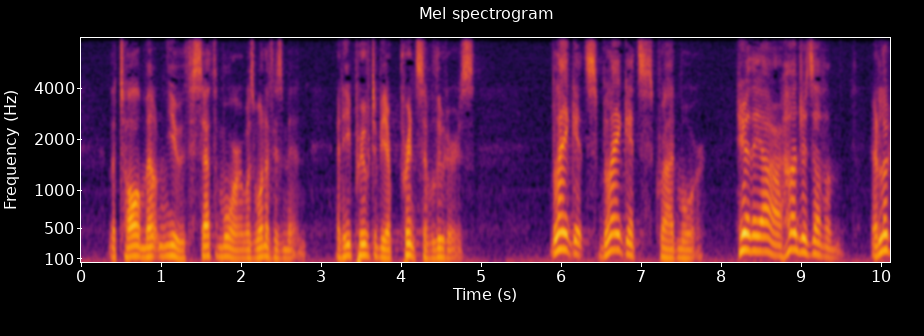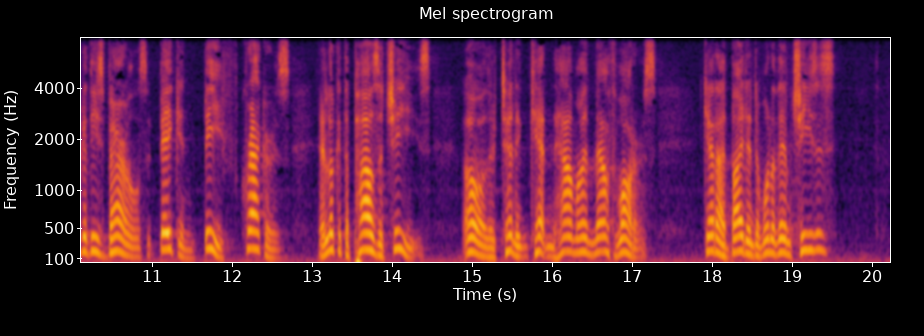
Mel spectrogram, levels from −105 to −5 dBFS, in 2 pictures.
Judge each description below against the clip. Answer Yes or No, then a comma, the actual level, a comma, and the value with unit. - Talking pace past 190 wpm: No, average, 180 wpm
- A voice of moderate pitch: Yes, medium, 145 Hz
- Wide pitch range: Yes, wide, 8.1 semitones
